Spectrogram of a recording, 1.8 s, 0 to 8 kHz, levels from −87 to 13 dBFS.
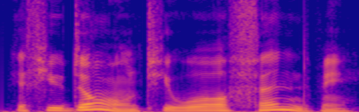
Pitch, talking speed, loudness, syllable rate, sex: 135 Hz, 235 wpm, -17 LUFS, 4.8 syllables/s, male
